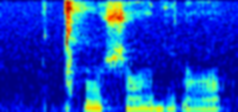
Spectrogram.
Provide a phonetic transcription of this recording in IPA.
ǀʰ ũ ʃ ɔ̃ ɡ͡b y ɗ ɔ̃

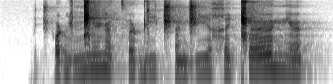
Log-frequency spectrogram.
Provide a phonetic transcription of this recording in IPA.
t͡ʃʼ ɔ ɖ ə̃ ŋ͡ǁ ĩ ɳ ə̃ t̪ʰ œ ɖ i t͡ʃʼ ə̃ d͡ʒ iː χ i ǁ œː mʲ œ̃

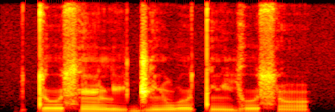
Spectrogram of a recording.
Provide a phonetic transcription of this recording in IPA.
t o˦ s ɛ̃˦ l i˧ d͡ʒ ĩ˦ w o˦˨ t ĩ˨˦ j o˧ s ɔ̃˨

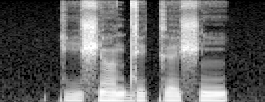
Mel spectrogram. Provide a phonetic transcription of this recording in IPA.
k i˧ ʃ ã˧ d e˨ k ɛ˨ ʃ ĩ˧

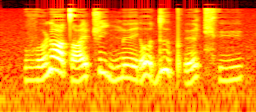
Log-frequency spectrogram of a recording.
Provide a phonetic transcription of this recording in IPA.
v o˩˥ ɳ ɑ˥˧ t̪ ɑ˩˥ ɪ̯ ʈ͡ʂ i˥˩ ŋ͡m ø˧˩ ɪ̯ ɾ o˥˩ d ɯ˥˩ pʼ ø˩˥ t͡ɕʰ y˧˥

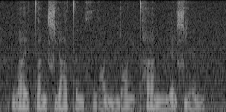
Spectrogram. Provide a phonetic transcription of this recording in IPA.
w a˥˨ ɪ̯ t̪ a˦ n ɕ j ä˥˨ t̪ ə˨˦ n x w ɑ̰˨˩ ŋ m j ɑ˥˨ ŋ t̪ʰ a˥˨ n n̪ j ɛ̰˨˩ ɕ j ɛ˨˦ n

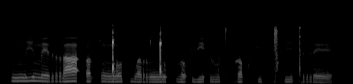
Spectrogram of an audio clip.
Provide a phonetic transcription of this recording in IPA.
ŋ͡m i m e r a ʔ ʌ k ŋ͡ǃ o t b ʌ r ŋ͡ǃ u k ð o ʔ vʲ e ʔ ɣ u t k ʌ f k i ǀʰ i t r e

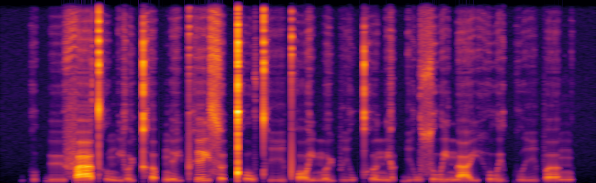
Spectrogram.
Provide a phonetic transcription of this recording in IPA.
kʷ ɪ˨˥ k̚ yː˧ f aː˥ t̪ʰ ʊ˨˩ ŋ j ɵ˨ ɥ kʰ ɐ˨˥ p̚ ŋ e˨˩ j pʰ e˥ j s ɵ˧ t̚ kʰ o˨˥ w t̪ʰ iː˨˥ pʰ ɔː˧ j m ɵ˧ ɥ p iː˨˩ w kʰ ɵ˧ n j ɐ˨ k̚ iː˨ w s uː˥ j n̪ aː˨ j h uː˥ j kʷ iː˨˥ p ɐ˨ ŋ

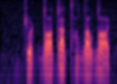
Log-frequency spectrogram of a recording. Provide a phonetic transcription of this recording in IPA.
c u ʈ dˤ o t a t̪ʰ ṳ dˤ ɛ ʎ dˤ i

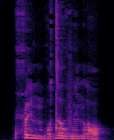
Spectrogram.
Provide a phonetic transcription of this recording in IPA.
ħ y n m b o d ə u̯ v ĩ n l ɔ

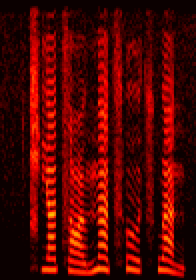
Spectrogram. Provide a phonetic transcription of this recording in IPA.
t͡ɕʰ j ä˧˥ t͡s ɑ˨˩ ʊ̯ n̪ ä˥˧ t͡sʰ o˥˧ ʊ̯ t͡sʰ w a˥˩ n

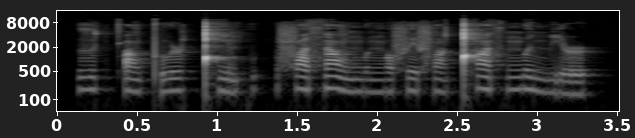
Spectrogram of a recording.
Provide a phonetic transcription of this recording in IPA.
ð u t pʼ ɑ̃ v pʼ u ɹ ǃʰ ĩ kʷ | f ɑ θ ɑ̃ v ŋʷ ɛ ŋ ɔ f e f ɑ̃ ǃʰ ɑ̃ θ ŋʷ i m i ɹ

